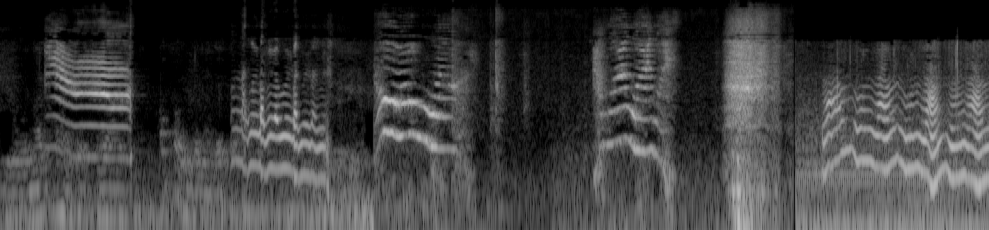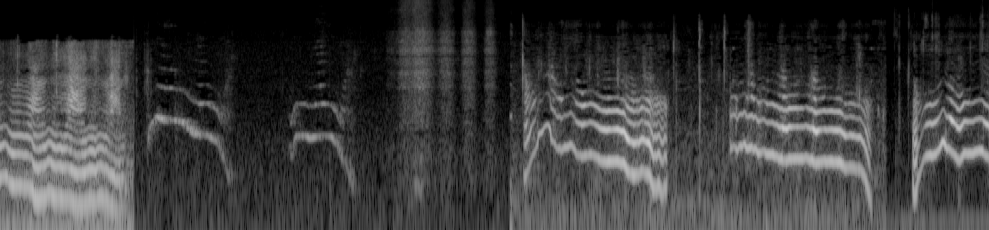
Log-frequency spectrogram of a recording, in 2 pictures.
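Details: Domestic cat vocalizing while eating indoors: a series of short, wavering, rising-and-falling meows and chirrups, some drawn out, with a brief loud burst of noise midway and quiet gaps between calls.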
